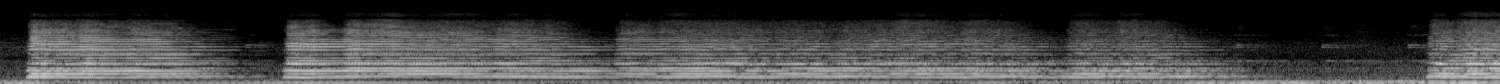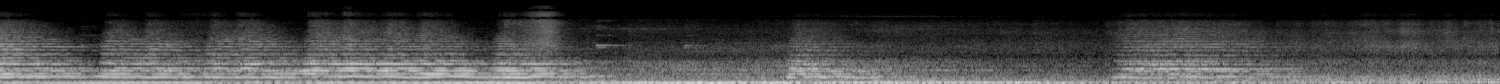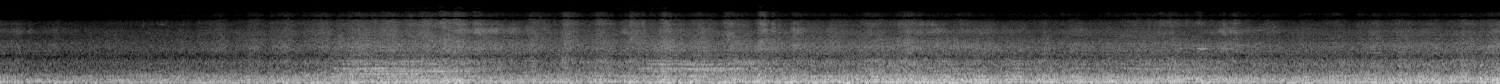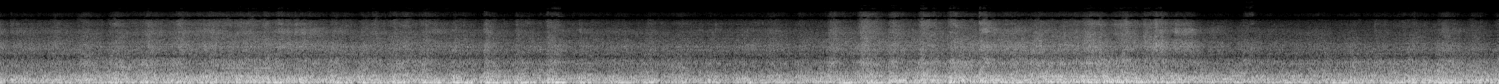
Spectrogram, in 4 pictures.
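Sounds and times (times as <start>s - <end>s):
locomotive air horn blasts: 0.2s - 12.4s, 14.3s - 21.0s, 22.8s - 24.5s, 26.1s - 28.1s, 33.3s - 34.9s, 36.4s - 37.7s.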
